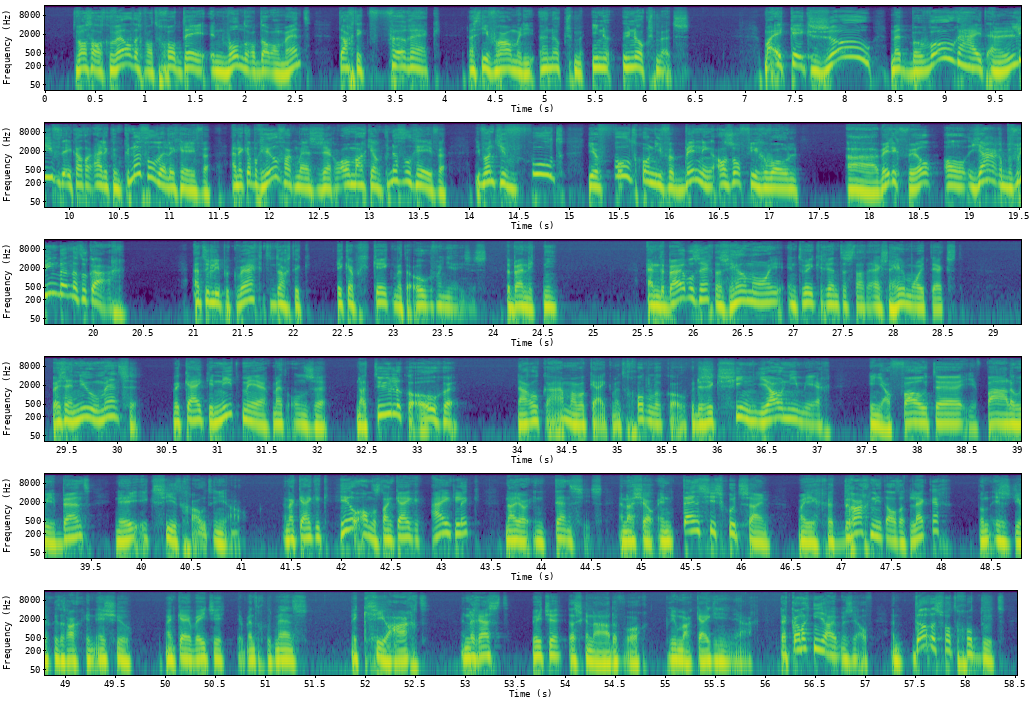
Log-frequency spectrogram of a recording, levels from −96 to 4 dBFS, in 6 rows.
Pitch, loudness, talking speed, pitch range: 130 Hz, -14 LUFS, 230 wpm, 110-165 Hz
